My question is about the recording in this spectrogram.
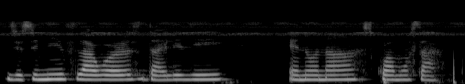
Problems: none marked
